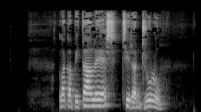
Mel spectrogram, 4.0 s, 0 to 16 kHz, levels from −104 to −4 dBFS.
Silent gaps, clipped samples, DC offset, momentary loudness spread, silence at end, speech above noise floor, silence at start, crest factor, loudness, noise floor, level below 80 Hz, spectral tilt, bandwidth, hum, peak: none; under 0.1%; under 0.1%; 14 LU; 0.75 s; over 60 dB; 1.2 s; 24 dB; -28 LUFS; under -90 dBFS; -80 dBFS; -1 dB/octave; 11.5 kHz; none; -8 dBFS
